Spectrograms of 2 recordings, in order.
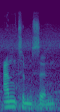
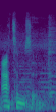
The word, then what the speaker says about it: Adamson: that watch the webcast they now call him Nikki antonson which is not the way that you say his name is Adamson which you know you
